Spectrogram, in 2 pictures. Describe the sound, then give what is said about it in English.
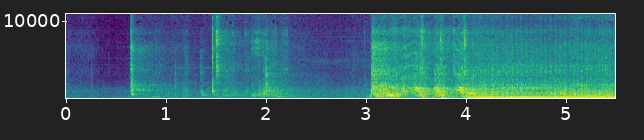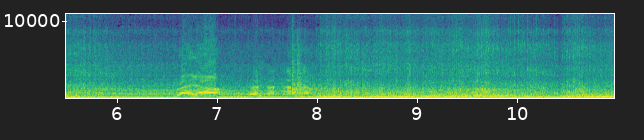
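After a few soft clicks and a brief spoken phrase, the engine of a brand new Triglide motorcycle trike starts at about three seconds and settles into a loud, deep rumble, revving up briefly midway. “I appreciate getting me this brand new Triglide to spend some time with.”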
